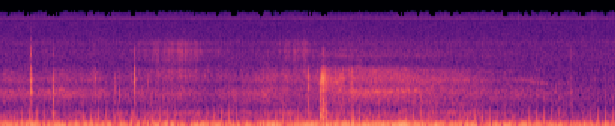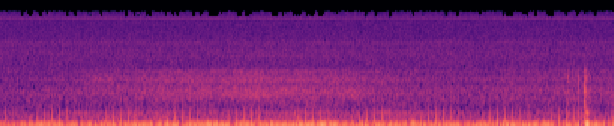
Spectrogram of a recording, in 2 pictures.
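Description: Airflow of paraglider flight buffeting the action camera's microphone: a steady, rumbling wind noise. A few sharp clicks come in the first two seconds, and a louder click about four seconds in.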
